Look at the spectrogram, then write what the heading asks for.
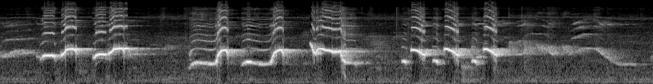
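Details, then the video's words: Chinese hwamei in loud song used to provoke other birds: clear rising whistles repeated in pairs, then a run of quicker whistled and trilled notes ending in a long falling slur. "OCEHAN Poksay Hongkong Gacor Efektif Bikin Burung Kesayangan Bos q Ikut Emosi"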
